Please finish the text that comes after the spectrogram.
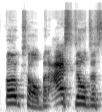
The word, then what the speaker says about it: forecastle: and everything they're referring to this but it's pronounced folks hole but I still just say Forecastle but yeah there's all kinds of this weird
